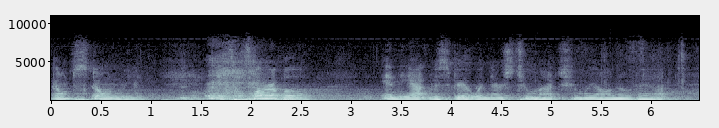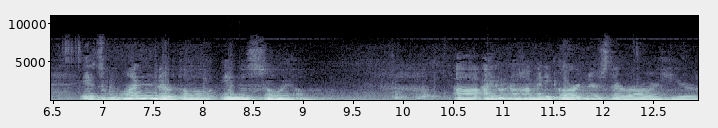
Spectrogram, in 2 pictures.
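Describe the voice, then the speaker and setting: With long, frequent pauses and audible room echo, a woman with a very deep, low pitch speaks at a fairly slow pace with ordinary pitch variation. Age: 80s+. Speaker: public commenter, gardener. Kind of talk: public comment statement.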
